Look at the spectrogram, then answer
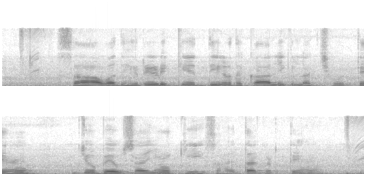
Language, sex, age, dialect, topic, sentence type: Hindi, male, 18-24, Kanauji Braj Bhasha, banking, statement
